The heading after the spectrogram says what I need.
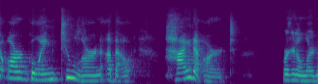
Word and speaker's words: Haida: Well, it's pronounced Haida.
